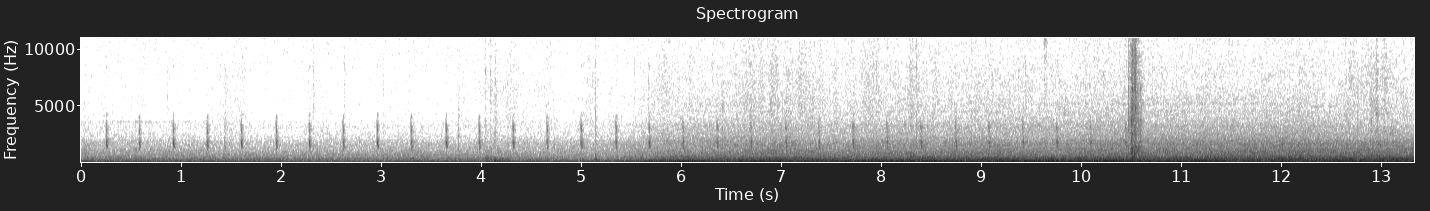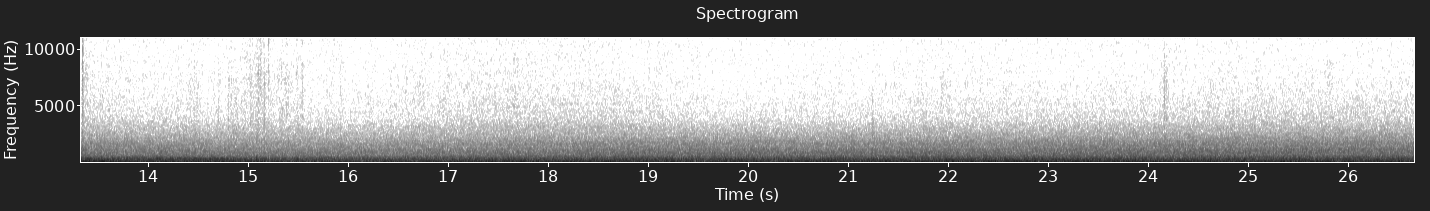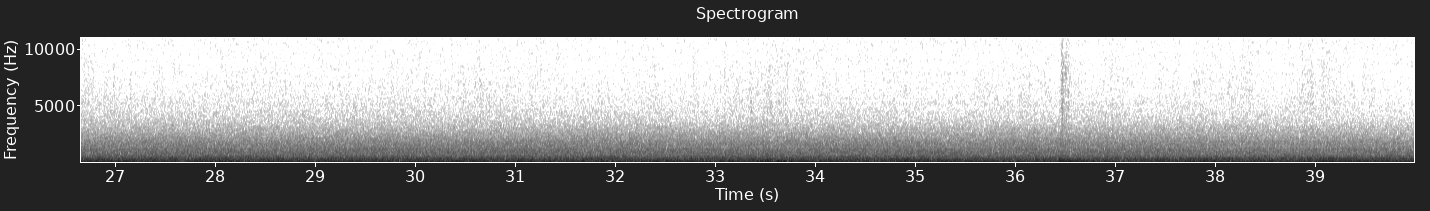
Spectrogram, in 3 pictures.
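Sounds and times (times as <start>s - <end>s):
regular ticking: 0.0s - 10.9s
car engine and road noise: 0.0s - 39.9s.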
